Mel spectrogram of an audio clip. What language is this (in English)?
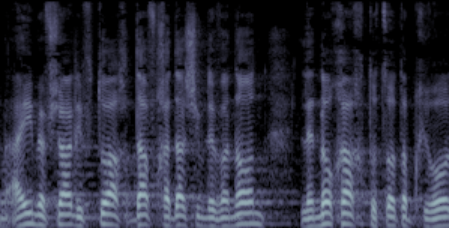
Hebrew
